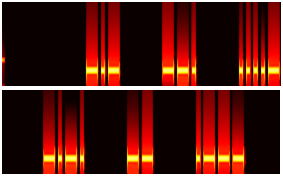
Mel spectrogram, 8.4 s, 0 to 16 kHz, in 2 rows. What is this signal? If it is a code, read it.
Morse code, heard as a keyed tone, about 21 wpm, spaced as for 10 wpm, 700 Hz. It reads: KG4CMJ
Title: USA Call Signs - 6 Characters - 4x Character Spacing - 22wpm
